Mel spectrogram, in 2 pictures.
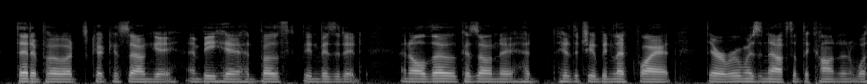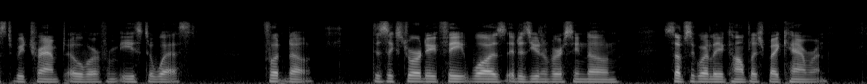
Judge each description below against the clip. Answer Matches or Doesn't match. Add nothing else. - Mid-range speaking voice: Doesn't match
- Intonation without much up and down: Matches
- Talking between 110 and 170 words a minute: Matches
